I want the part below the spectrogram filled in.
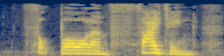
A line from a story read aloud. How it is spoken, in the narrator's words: said Sophie scornfully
